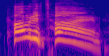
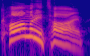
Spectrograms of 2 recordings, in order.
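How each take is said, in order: First: It is said in a cheerful tone. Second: It is said in an angry tone. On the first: The speaker calls it right. "That's better" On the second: The speaker calls it wrong. "I don't know if that was that sounded angry"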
